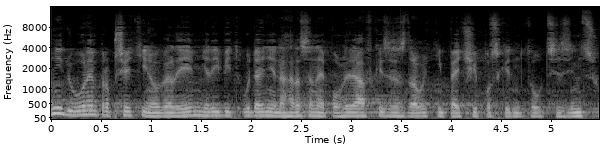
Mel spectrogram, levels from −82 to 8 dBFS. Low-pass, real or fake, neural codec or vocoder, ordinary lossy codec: 14.4 kHz; real; none; AAC, 48 kbps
